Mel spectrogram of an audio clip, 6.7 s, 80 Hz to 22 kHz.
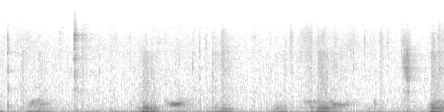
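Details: On 10 July 2022, white-lipped peccaries heading toward a salt lick give deep, hollow grunts in irregular bursts, each a second or two apart.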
